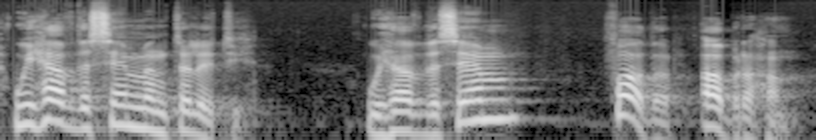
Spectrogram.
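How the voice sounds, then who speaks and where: His somewhat high-set voice swings widely in pitch as he talks briskly with a Syrian Arabic accent, Arabic being his native language. Interviewed live as a poet, he reflects and declares, stacking up short, repeated, emphatic phrases as he tells his story.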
